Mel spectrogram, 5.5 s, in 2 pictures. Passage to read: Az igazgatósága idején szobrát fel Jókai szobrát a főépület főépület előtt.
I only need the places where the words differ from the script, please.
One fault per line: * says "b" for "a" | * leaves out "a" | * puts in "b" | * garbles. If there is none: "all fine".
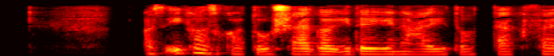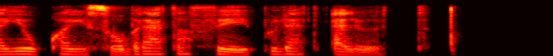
* says "állították" for "szobrát"
* leaves out "főépület"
